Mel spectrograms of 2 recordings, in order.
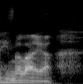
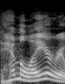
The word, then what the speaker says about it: Himalaya: documentary you mentioned in the Himalaya is it Himalaya would it be in the Himalayas well actually it's Himalaya which I've recently discovered we are all pronouncing it correctly okay so so I think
